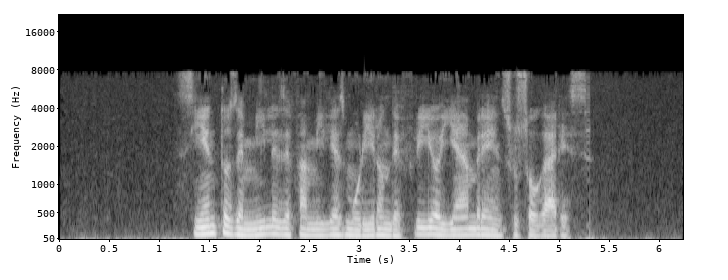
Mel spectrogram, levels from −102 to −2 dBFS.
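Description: Three brief spots of concealed Bluetooth headset packet loss, over a light mSBC wideband link. At 1.41 s, just before "de miles de familias", about 15 ms goes missing. At 3.68 to 3.70 s, between "de familias murieron de" and "y hambre en sus", about 22 ms is filled by repeating the last stretch of waveform, giving a buzzy tone. From 5.24 to 5.32 s, after "y hambre en sus", losses scatter over 75 ms with a 30 ms run, so a held tone and small warble creep in.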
